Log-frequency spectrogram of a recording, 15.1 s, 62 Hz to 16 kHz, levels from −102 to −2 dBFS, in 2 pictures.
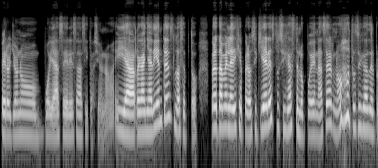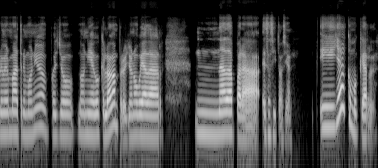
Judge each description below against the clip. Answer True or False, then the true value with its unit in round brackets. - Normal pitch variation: True (3.6 semitones)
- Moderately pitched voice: False (195 Hz)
